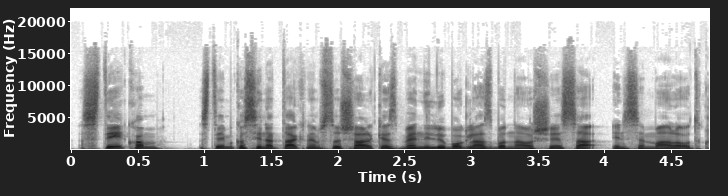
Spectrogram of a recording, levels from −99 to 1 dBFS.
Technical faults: none

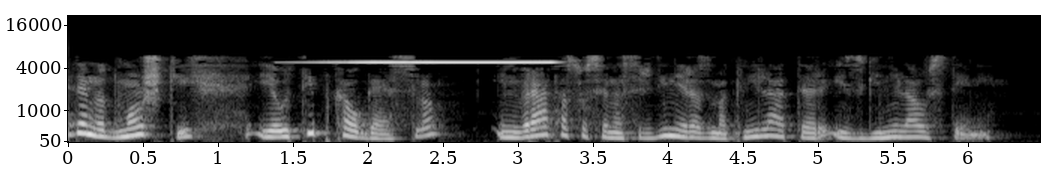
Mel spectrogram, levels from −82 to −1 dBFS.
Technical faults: MP3 compression; loudspeaker feedback squeal

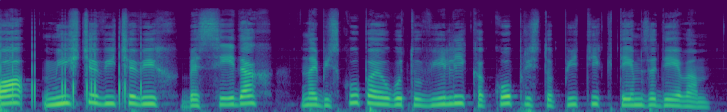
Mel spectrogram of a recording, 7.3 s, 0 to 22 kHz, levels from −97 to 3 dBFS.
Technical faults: train of clicks

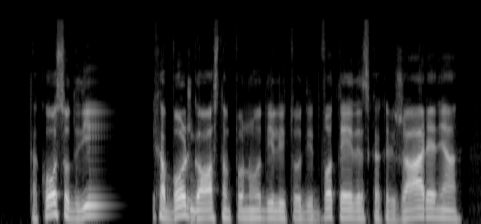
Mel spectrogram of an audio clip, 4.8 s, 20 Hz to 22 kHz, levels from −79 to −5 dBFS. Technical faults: call audio freeze; skip ahead; jitter buffer slow-down

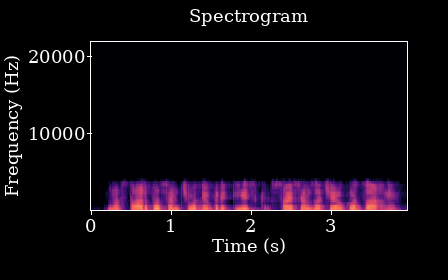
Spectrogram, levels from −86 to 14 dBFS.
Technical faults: G.729 codec; VoIP packet loss concealed by the speech codec

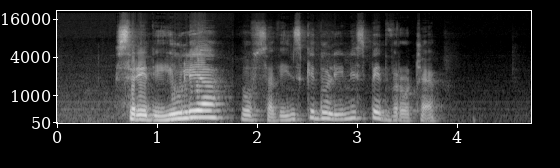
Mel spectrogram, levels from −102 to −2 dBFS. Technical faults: microphone overload; microphone volume stepped down

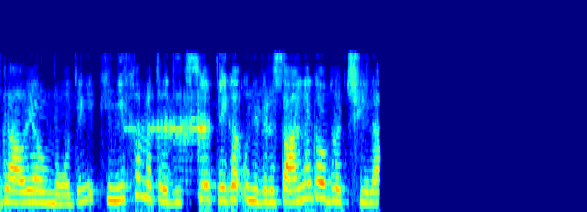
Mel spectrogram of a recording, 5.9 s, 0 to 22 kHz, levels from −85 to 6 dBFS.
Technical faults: Speex codec; loudspeaker feedback squeal; audio dropout to silence

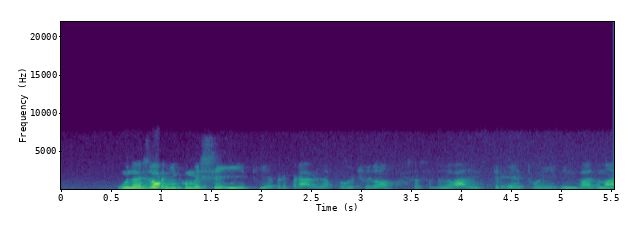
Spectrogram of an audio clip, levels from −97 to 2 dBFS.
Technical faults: automatic gain rising

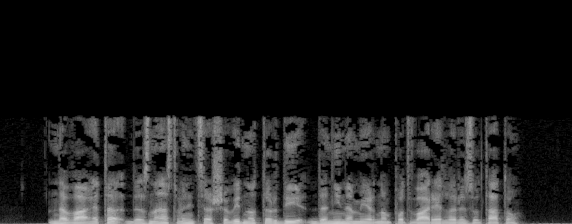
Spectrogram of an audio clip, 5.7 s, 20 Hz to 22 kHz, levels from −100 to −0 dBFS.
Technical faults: Vorbis compression

